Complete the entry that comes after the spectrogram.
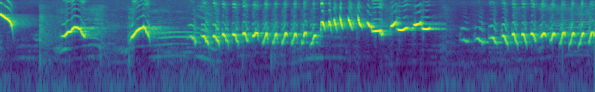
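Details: Competition white-rumped shama fighting song to provoke rivals: loud whistled upslurs, then long rapid trills of repeated sharp notes. The trills shift higher mid-phrase, drop again and end in another fast rattling series.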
